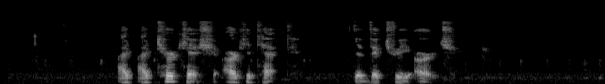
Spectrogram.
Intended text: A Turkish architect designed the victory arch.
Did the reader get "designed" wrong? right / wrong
wrong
